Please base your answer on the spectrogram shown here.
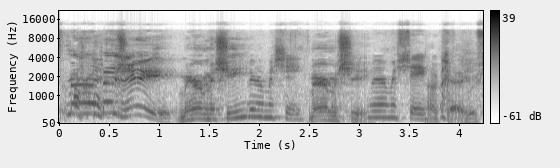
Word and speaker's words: Miramichi: a lot of problems as well yeah it's mira mishi i'm told miranda are you from new brunswick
